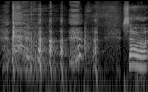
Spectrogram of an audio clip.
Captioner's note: laughing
